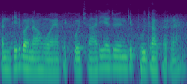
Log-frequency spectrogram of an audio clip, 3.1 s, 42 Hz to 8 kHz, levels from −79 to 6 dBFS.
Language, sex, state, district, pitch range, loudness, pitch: Hindi, male, Uttar Pradesh, Hamirpur, 100-115 Hz, -25 LUFS, 105 Hz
